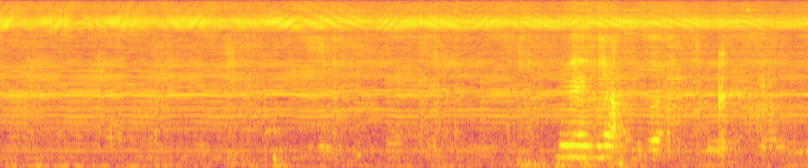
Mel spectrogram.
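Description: Handheld electric horse clippers running with a faint steady hum as they trim the long guard hairs on a horse's leg.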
